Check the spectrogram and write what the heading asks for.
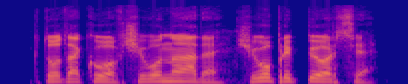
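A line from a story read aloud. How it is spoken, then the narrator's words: Growled. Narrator (Russian): прорычал вахмистр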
